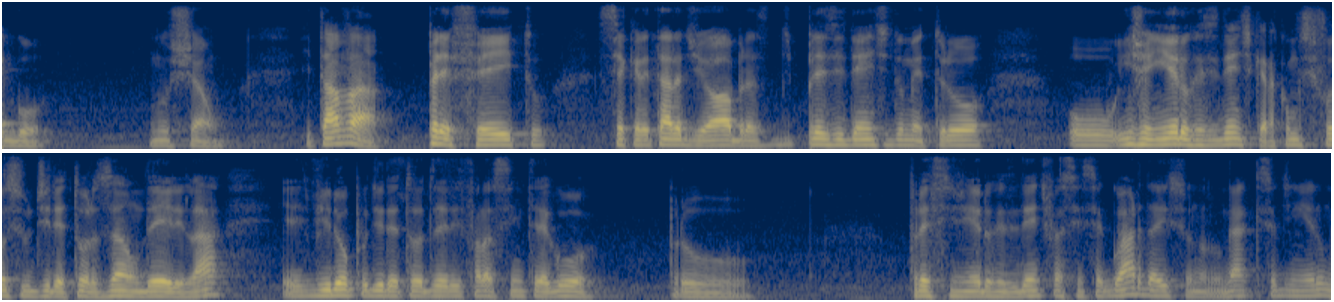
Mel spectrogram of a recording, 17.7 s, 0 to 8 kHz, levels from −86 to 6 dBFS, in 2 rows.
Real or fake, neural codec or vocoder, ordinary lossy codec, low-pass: real; none; AAC, 48 kbps; 7.2 kHz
